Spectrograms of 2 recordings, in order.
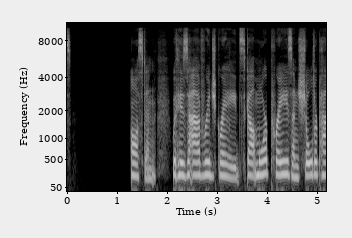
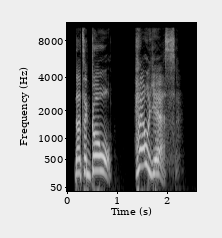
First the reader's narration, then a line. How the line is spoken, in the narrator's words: dad shouted from the other room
